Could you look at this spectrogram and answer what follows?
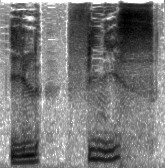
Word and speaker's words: finissent: So remember, as usual, when we've got the verbs and t not pronounced. Ils finissent.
